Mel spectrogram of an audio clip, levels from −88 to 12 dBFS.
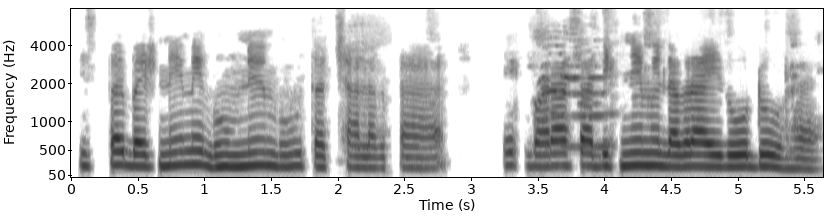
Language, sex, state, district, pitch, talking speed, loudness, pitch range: Hindi, female, Bihar, Saharsa, 210 Hz, 190 wpm, -15 LUFS, 205-220 Hz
